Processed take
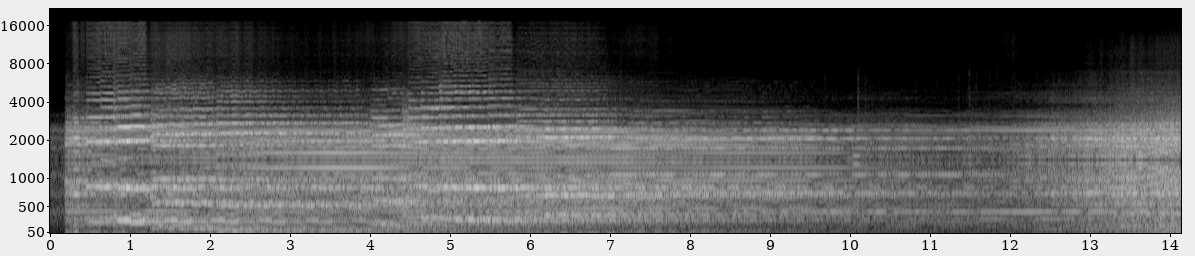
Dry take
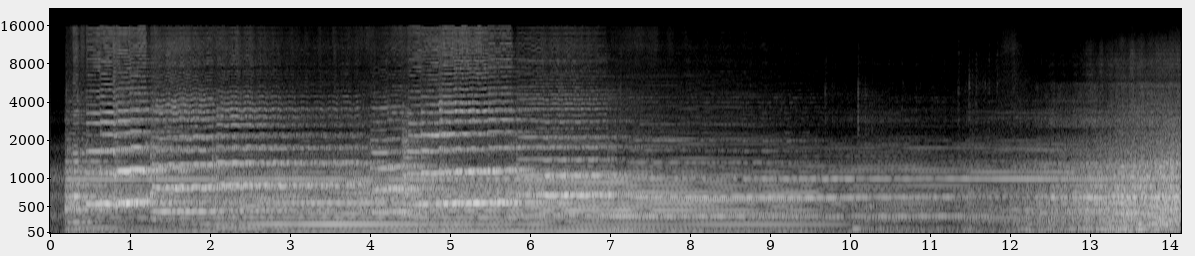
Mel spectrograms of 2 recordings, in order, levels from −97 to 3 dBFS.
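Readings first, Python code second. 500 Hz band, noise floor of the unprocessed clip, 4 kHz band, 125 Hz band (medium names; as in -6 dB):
-9.0 dB, -41 dBFS, +3.5 dB, -7.0 dB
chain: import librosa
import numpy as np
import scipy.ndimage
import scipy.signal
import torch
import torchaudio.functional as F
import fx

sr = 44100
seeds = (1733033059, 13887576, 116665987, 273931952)

y = fx.peak_eq(x, sr, hz=7200.0, db=-7.5, octaves=0.78)
y = y * np.sin(2.0 * np.pi * 1400.0 * np.arange(len(y)) / sr)
y = fx.dynamic_eq(y, sr, hz=2700.0, q=1.0, threshold_db=-42.0, ratio=4.0, max_db=4)
y = fx.echo_bbd(y, sr, ms=587, stages=4096, feedback_pct=72, wet_db=-6.5)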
